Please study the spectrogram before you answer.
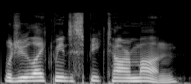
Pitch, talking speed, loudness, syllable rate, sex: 150 Hz, 250 wpm, -15 LUFS, 5.1 syllables/s, male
